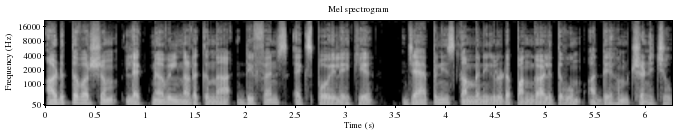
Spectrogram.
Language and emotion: Malayalam, neutral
